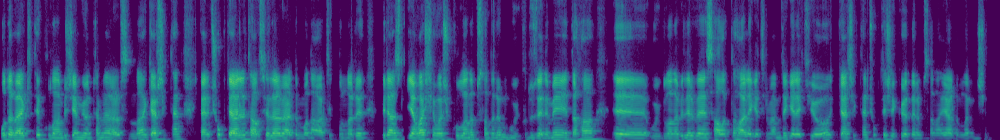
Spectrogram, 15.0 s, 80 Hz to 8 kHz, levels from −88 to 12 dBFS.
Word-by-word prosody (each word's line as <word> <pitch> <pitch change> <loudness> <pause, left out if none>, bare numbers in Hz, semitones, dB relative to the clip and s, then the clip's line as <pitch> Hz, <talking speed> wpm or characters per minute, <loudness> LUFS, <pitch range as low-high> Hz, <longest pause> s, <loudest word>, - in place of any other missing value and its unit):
O 120 - -1
da 135 -2 +4
belki 120 0 +4
de 130 - -2
kullanabileceğim 120 0 -1
yöntemler 120 +1 -4
arasında. 105 +4 -3
Gerçekten, 130 +3 +1 0.3
yani, 110 0 +5
çok 135 +3 -6
değerli 125 +1 +8
tavsiyeler 120 -1 +1
verdin 110 -3 -1
bana. 100 +3 -6
Artık 105 -1 -6
bunları 115 +2 -2 0.3
biraz 130 -1 +4
yavaş 130 +3 +5
yavaş 120 0 0
kullanıp, 125 +2 -3
sanırım 130 -1 -6
uyku 110 +1 -17
düzenimi 125 +2 +1
daha, 125 +2 -1 0.3
eee, 105 -1 +7 0.3
uygulanabilir 115 +2 -3
ve 115 0 +4
sağlıklı 110 +1 -1
hale 110 -2 +3
getirmem 115 +2 -7
de 120 - -1
gerekiyor. 430 - 0
Gerçekten 115 +3 +1
çok 130 0 -11
teşekkür 115 -4 -4
ederim 100 -1 -5
sana 100 -1 -10
yardımların 100 0 -6
için. 95 - -11
120 Hz, 155 wpm, -22 LUFS, 110-125 Hz, 0.3 s, değerli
